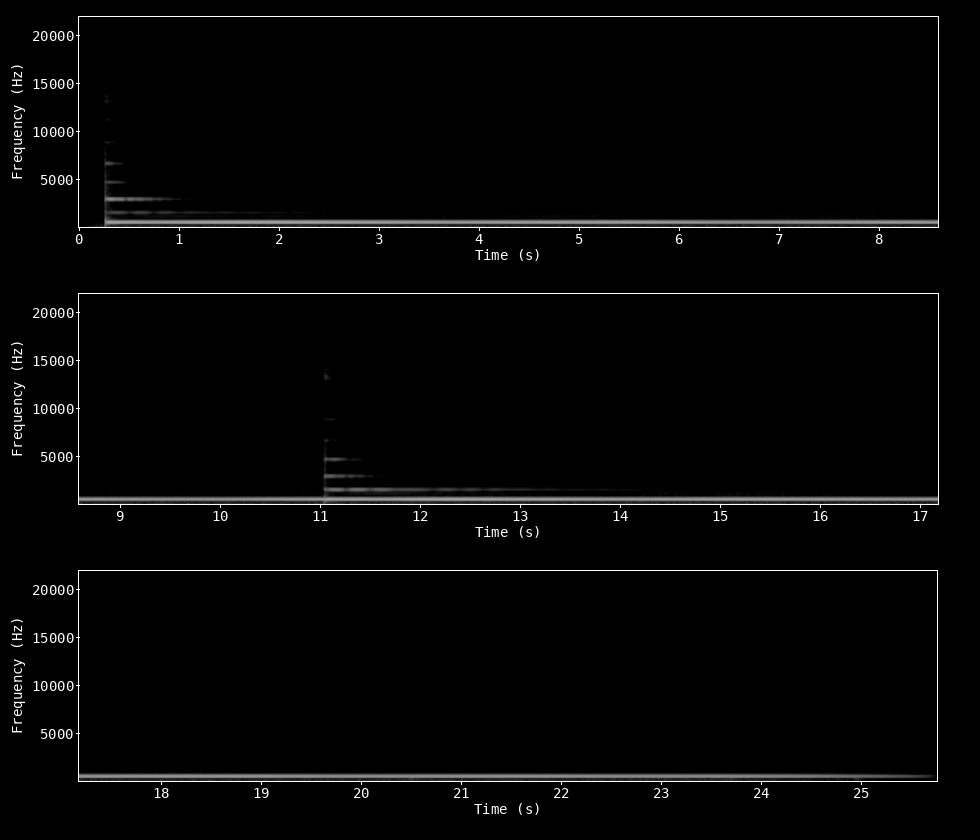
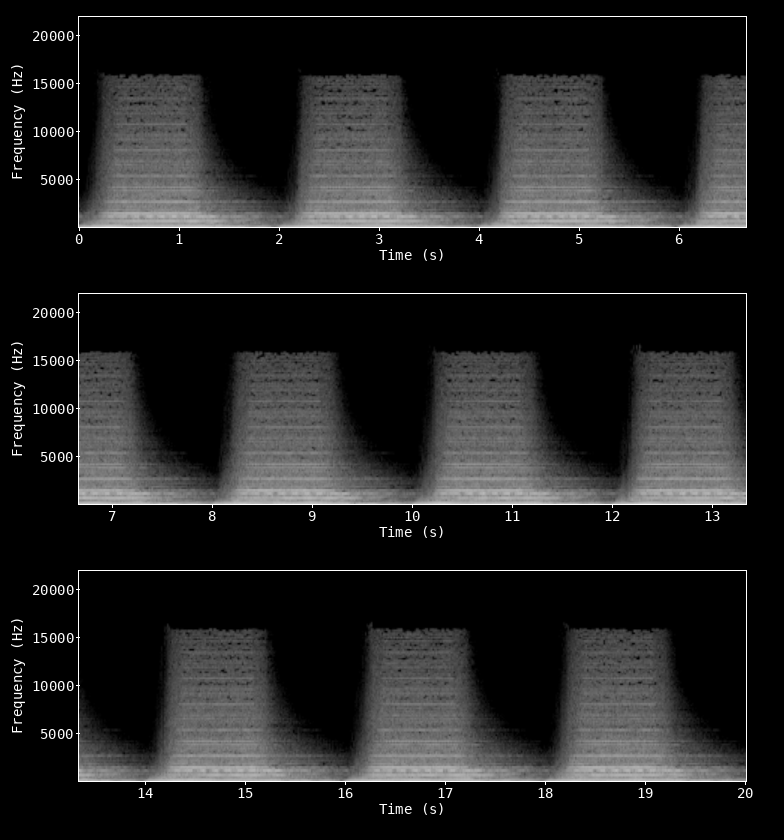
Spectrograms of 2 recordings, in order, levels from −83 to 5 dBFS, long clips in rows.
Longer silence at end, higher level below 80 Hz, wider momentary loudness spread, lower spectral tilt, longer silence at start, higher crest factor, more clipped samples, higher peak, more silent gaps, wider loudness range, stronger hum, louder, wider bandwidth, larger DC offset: first, 0.3 s vs 0 s; second, -70 dBFS vs -34 dBFS; second, 7 LU vs 10 LU; second, -3.5 dB/octave vs -5 dB/octave; first, 0.25 s vs 0 s; about the same, 10 dB vs 14 dB; neither; second, -24 dBFS vs -6 dBFS; neither; first, 5 LU vs 2 LU; neither; second, -34 LUFS vs -20 LUFS; second, 5 kHz vs 16 kHz; neither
